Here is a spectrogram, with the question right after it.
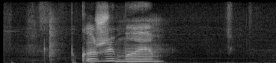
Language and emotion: Russian, sad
